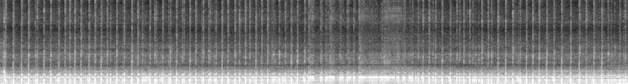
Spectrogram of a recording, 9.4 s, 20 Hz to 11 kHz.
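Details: Vintage Poulan 2000 all-metal chainsaw, sat for years and case filled with water for weeks; two-stroke started on choke, steady buzzy note at even speed without stumbling or surging, running healthy.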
